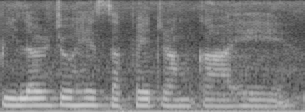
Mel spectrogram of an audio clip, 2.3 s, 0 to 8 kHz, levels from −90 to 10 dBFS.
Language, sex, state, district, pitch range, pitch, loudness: Hindi, female, Arunachal Pradesh, Papum Pare, 170-190 Hz, 180 Hz, -15 LUFS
